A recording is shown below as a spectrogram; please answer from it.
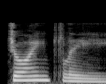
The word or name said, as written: jointly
